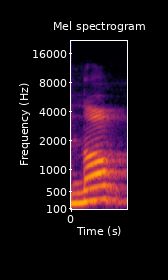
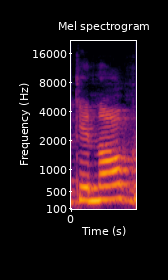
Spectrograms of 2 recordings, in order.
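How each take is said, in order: First: नॉक starting straight on the N; silent K. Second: के नॉक with the silent K sounded first; K voiced as its own syllable in के नॉक; wrong pronunciation. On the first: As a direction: leave the K out of नॉक. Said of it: "नॉक पढ़ते हैं". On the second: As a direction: sound an extra "ke" before the N in के नॉक. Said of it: "नहीं पढ़ते हैं". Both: Shown as a demonstration.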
